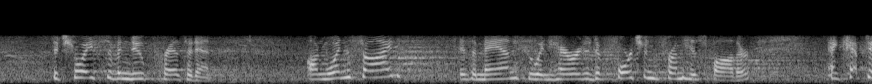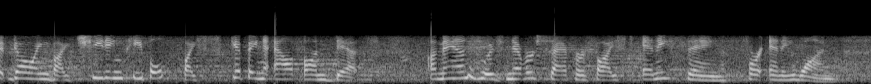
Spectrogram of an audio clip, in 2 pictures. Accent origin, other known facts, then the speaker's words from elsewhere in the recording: Oklahoma, United States; I grew up in Oklahoma. My daddy ended up as a maintenance man. And my mom worked a minimum wage job at Sears.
